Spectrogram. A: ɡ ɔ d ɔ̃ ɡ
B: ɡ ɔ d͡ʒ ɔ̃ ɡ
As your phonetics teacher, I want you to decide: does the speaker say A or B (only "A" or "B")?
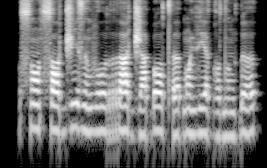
A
